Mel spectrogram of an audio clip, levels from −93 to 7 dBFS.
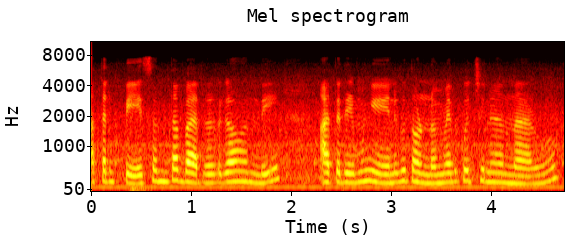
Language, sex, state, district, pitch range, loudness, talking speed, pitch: Telugu, female, Telangana, Hyderabad, 195-225 Hz, -19 LUFS, 150 wpm, 210 Hz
